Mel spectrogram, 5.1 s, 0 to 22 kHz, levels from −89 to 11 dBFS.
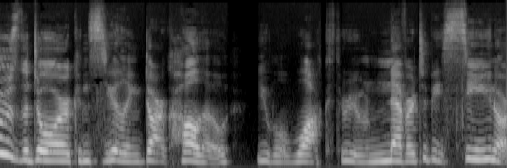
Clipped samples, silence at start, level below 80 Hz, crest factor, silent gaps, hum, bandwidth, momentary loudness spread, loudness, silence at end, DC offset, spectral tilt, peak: under 0.1%; 0 s; -76 dBFS; 18 dB; none; none; over 20 kHz; 15 LU; -21 LUFS; 0 s; under 0.1%; -4.5 dB/octave; -2 dBFS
